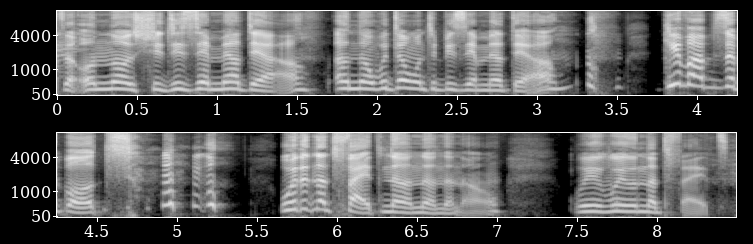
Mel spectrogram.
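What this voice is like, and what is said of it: Put-on French accent. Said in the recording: “That's a solid French accent... It's fantastic.”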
